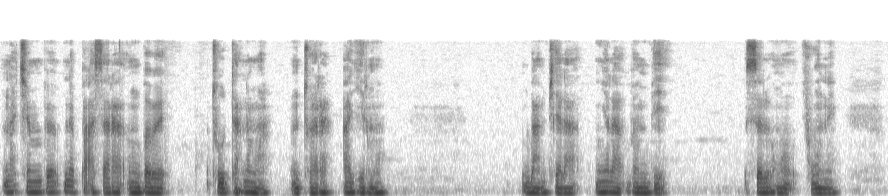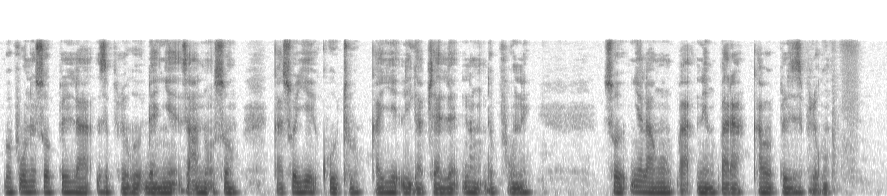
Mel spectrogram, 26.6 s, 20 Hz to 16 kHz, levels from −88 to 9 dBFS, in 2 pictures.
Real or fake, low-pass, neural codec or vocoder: real; 7.2 kHz; none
